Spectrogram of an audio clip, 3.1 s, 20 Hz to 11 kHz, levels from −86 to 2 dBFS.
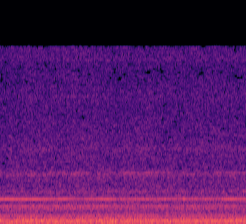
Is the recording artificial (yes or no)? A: no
